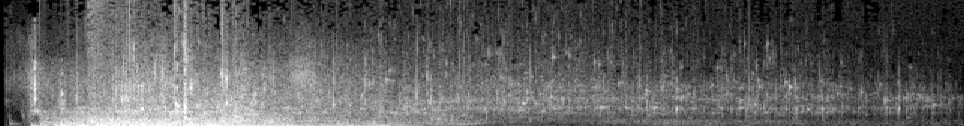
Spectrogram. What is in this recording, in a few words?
EXPLOSION UNDERWATER LARGE, Created explosion events, underwater explosive event; Bomb Sound Effects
